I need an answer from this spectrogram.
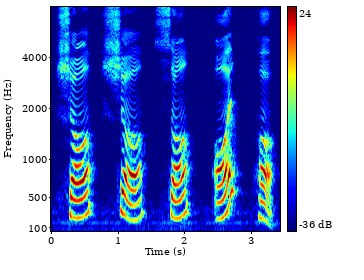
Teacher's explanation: ऊष्म व्यंजन, जिन व्यंजनों के उच्चारण के समय मुख के अंग एक दूसरे के इतने निकट आ जाएं कि बीच से हवा संघर्ष या घर्षण करती हुई निकले, तो ऐसे व्यंजनों को ऊष्म व्यंजन कहते हैं।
